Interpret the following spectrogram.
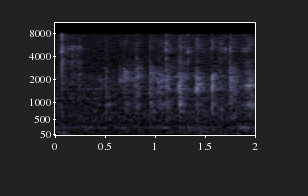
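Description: Computer keyboard typing: one sharper keystroke at the start, then a quick run of faint key clicks as a short line of text is typed.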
